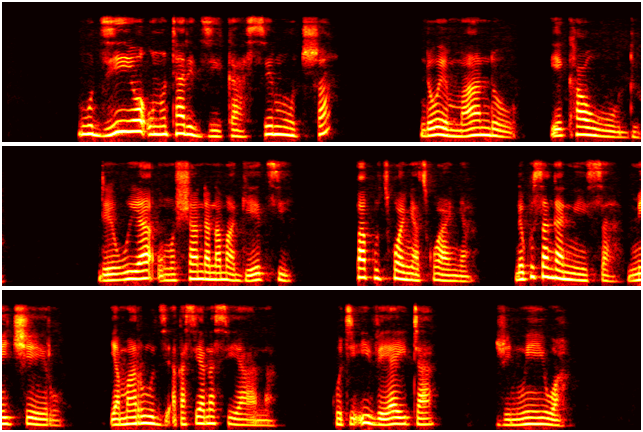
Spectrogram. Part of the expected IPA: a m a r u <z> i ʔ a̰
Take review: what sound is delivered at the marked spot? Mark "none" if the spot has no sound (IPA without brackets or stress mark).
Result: d͡z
